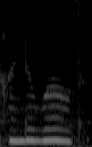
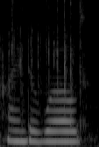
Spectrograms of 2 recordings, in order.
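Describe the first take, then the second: First: Slow, breathless whisper of the name; soft amused whisper after a laugh. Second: Said in the usual way. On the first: Shown as a demonstration. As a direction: hush it like a secret.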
